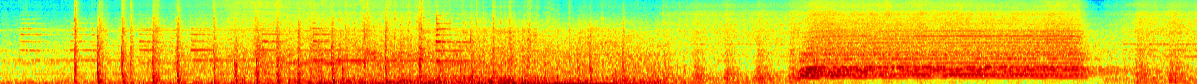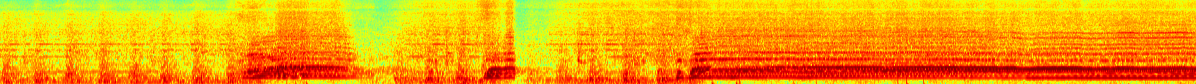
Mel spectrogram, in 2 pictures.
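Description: Steam locomotive running with a rhythmic clatter and low rumble, then its multi-tone steam whistle blowing four times: a long blast, a shorter one, a brief toot and a long blast held to the end.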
